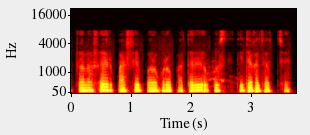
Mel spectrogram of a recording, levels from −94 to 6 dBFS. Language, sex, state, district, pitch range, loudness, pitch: Bengali, male, West Bengal, Cooch Behar, 125-135 Hz, -18 LUFS, 130 Hz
